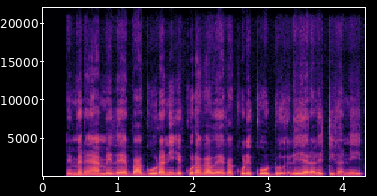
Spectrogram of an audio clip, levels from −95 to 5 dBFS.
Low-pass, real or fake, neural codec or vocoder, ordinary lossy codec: none; fake; vocoder, 44.1 kHz, 128 mel bands, Pupu-Vocoder; none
